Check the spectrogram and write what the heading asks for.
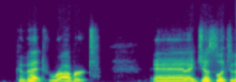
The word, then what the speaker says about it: Cavett Robert: People by a man, I think it's pronounced Cavett Robert is his name. Cavett Robert.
